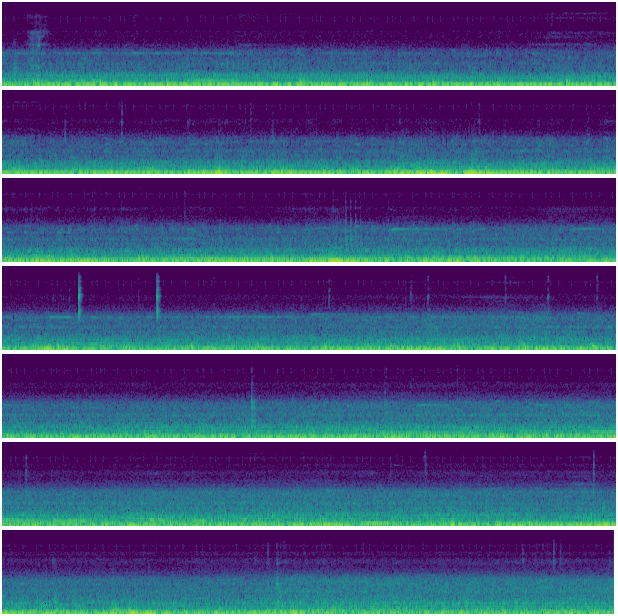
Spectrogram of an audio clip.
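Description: A car driving, heard from inside the cabin: a steady low rumble of road and engine noise, with the engine's hum shifting in pitch now and then. Two sharp clicks come about halfway through.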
